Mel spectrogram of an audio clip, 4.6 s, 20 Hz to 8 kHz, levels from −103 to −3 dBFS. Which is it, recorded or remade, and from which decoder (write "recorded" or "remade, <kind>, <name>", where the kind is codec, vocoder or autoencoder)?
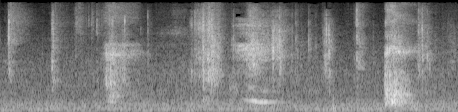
recorded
